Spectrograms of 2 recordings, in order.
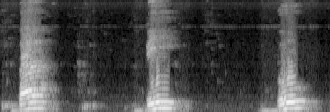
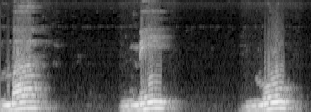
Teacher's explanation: با بھی ہونٹوں سے ادا ہوتا ہے اور میم بھی ہونٹوں سے ادا ہوتا ہے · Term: قریب المخرج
